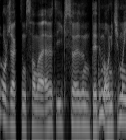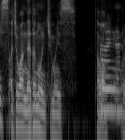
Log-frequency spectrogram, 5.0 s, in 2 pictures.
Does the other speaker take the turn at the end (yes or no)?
yes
